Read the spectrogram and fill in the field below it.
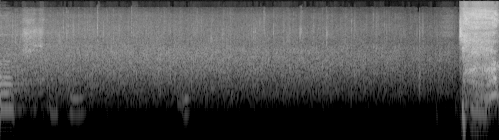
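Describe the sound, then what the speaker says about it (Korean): A church congregation at a Wednesday worship service applauds together, a steady broad wash of clapping that holds for several seconds, then ends in a sudden louder burst. "박수를 하세요"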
